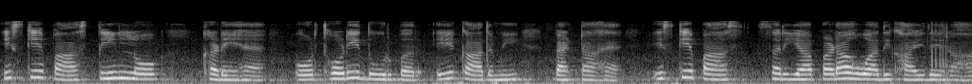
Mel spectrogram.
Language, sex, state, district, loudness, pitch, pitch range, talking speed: Hindi, female, Punjab, Fazilka, -15 LUFS, 230 Hz, 215-255 Hz, 135 wpm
